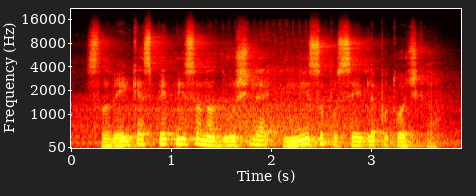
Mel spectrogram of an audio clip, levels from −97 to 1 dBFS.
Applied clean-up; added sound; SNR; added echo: none; Motorcycle; 16 dB; none.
